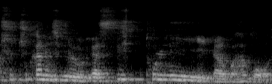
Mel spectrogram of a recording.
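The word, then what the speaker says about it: systole: 그래서 어찌됐건 세포 내에 이게 심근이 막 수축하는 시기를 우리가 시스톨리라고 하고, 시스톨 아니고 시스톨리예요, 발음이.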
